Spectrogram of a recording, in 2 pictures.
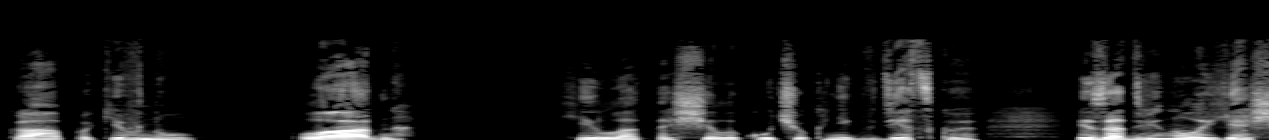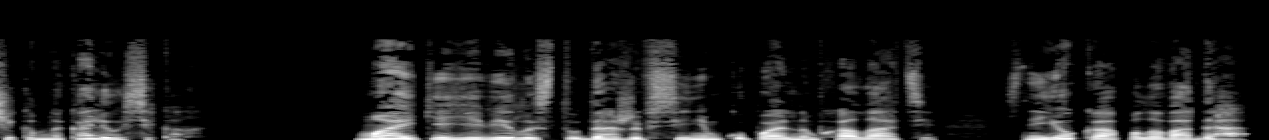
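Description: A woman reading a children's book aloud with expressive storytelling. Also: lowish voice, moderate pace, no echo, studio quality. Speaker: audiobook narrator.

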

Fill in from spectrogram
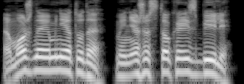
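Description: Male reader doing a high-voiced panicky fugitive, wailing, dry close sound. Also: expressive, quick pace, no room sound, natural voice. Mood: pleading. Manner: frantic, wailing, words tumbling out. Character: panicky young male fugitive, whiny and pleading.

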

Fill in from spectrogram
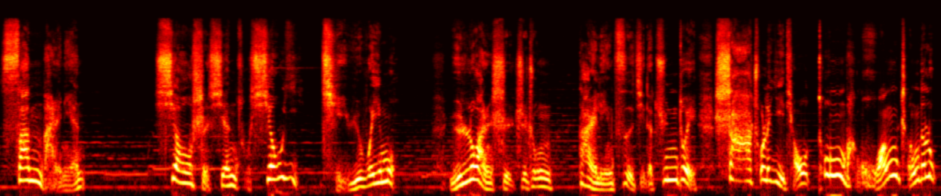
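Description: An actor playing a wry, middle-aged assassin uncle in an audio drama, talking like a storyteller with lots of interjections. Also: male voice, high voice, huge pitch swings, slow pace, faint music behind, full character voice. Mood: storytelling. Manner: drawling, storyteller-like, peppered with interjections. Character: wry, theatrical older male assassin uncle, Su Zhe. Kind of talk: audio drama character acting.

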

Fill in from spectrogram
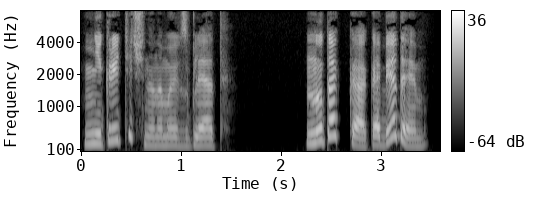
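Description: A woman's voice: lowish voice, very animated, a little slow, a little mellow, smooth, no echo, studio quality. A woman reading a smug, lazily amused young nobleman. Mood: coaxing. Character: teasing, self-assured young male nobleman. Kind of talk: audiobook character reading.

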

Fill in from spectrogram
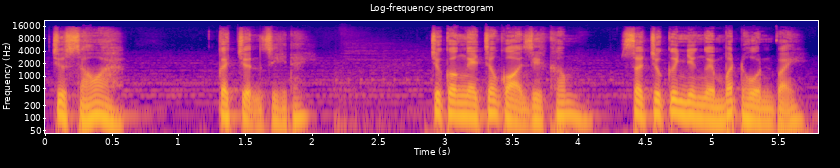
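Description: A man's voice: on the low side, expressive, brisk, darkish tone, soft background music, lightly acted. A man voicing a curious young adult nephew who asks questions in an earnest, pleading way.

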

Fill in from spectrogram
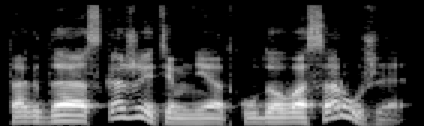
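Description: A man voicing a stern male army sergeant who barks orders slowly and loudly, in an audiobook reading. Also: on the low side, big pitch swings, muffled recording. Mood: commanding. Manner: barking orders, loud and slow.

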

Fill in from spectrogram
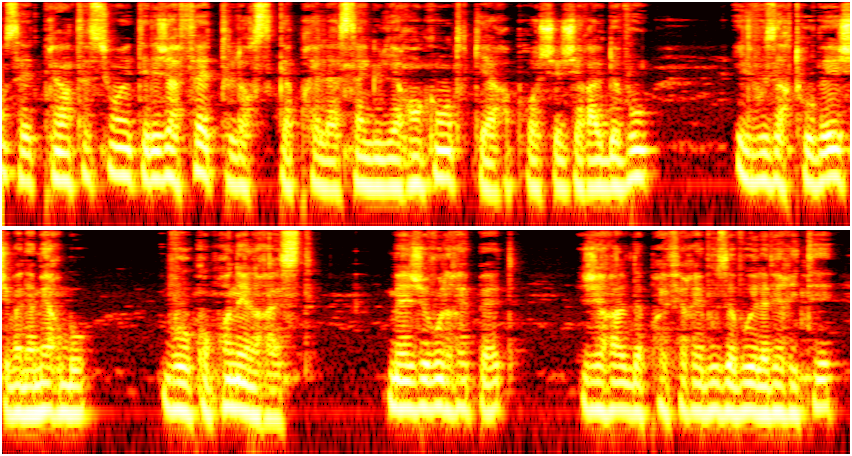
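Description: A man voicing an earnest young gentleman in an audiobook, explaining gently and earnestly. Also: mid-range voice, fairly even intonation, moderate pace, husky. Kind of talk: audiobook character reading.

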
